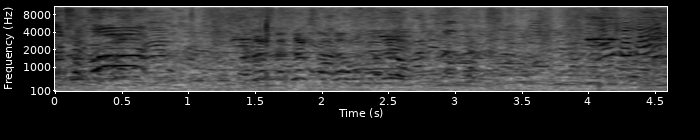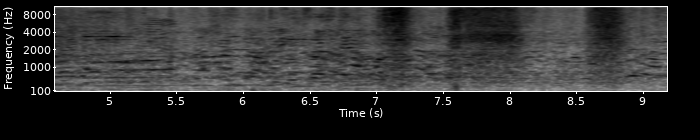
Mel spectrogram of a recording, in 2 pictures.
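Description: A dense crowd of men and women talks and calls out loudly all around, close by.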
